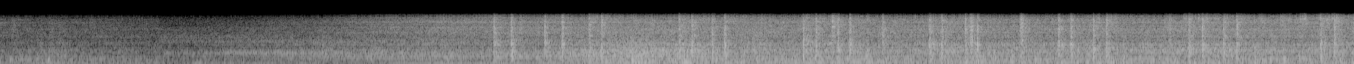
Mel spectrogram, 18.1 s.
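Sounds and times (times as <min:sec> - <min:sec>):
train rolling noise: 0:00.0 - 0:18.0
train wheels clicking over joints: 0:06.6 - 0:18.0.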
